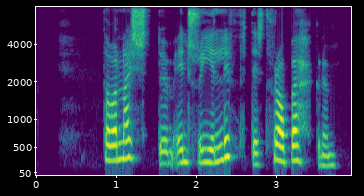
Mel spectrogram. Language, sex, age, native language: Icelandic, female, 12, Icelandic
